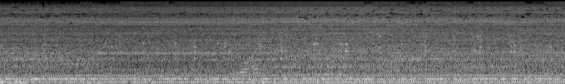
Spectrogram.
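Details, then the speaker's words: 2004 Honda Element from a salvage auction, freshly jump-started with a weak battery: a steady mid-pitched whine rides over the idle; power steering pump whine. "yeah you hear that power steering"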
